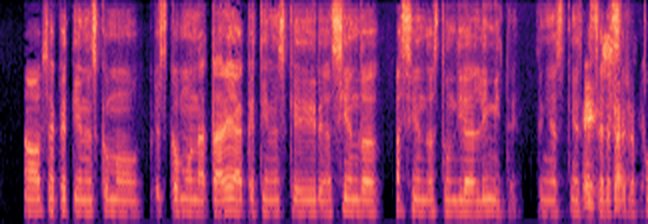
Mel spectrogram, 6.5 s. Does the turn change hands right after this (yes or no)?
no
